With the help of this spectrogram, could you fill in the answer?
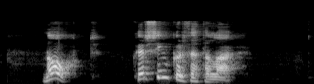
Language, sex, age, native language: Icelandic, male, 30-39, Icelandic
